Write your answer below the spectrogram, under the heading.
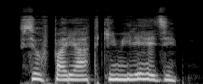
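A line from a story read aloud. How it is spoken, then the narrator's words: Sighing. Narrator (Russian): вздохнула Бренна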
